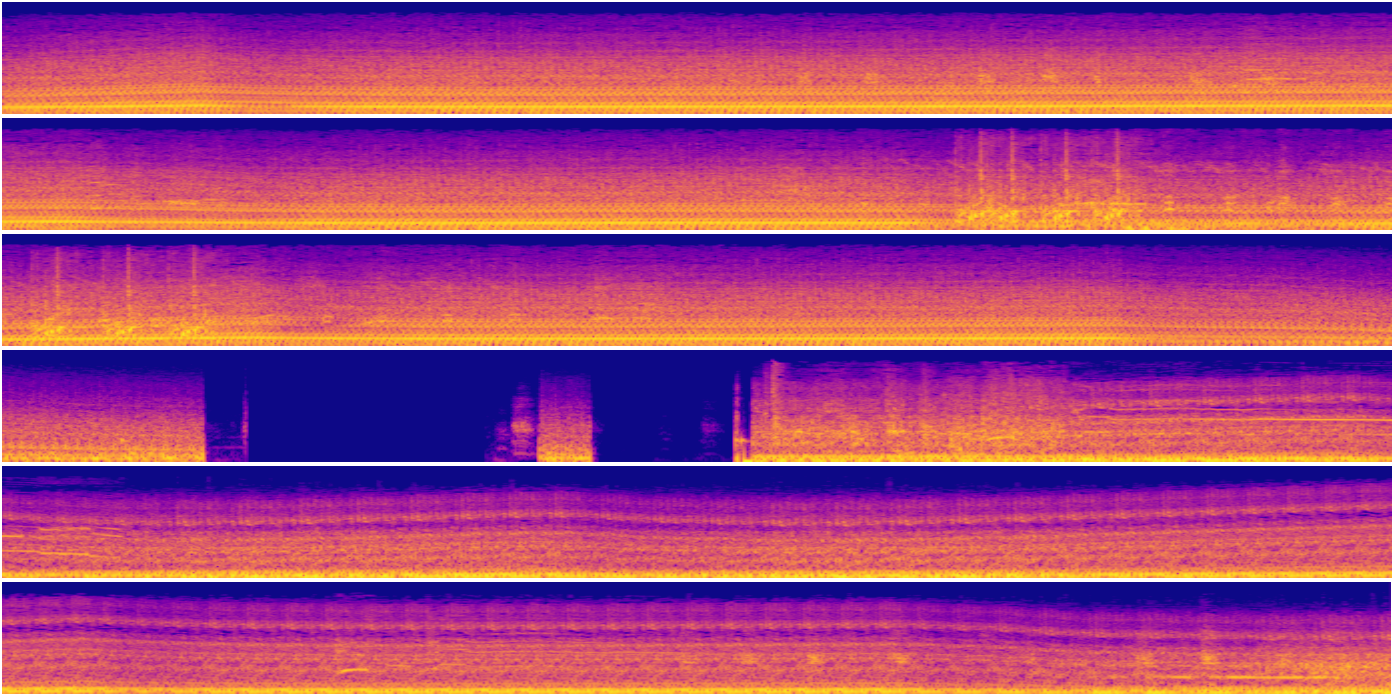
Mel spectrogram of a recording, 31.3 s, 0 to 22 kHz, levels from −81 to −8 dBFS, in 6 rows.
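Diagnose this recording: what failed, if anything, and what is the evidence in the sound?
Nothing in the chain seems to have failed here, as no stage from the wiring through to playback leaves any trace of trouble anywhere in the recording.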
